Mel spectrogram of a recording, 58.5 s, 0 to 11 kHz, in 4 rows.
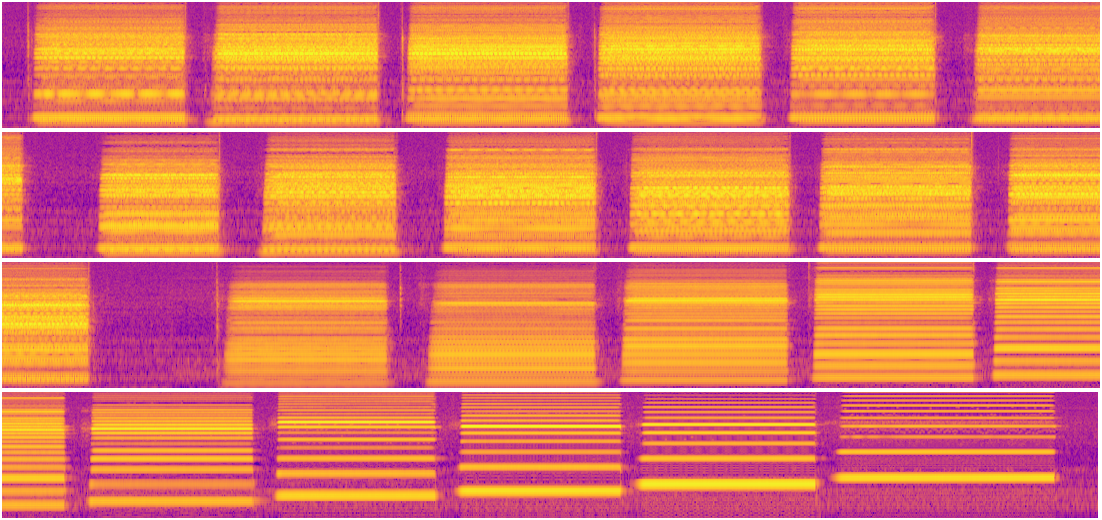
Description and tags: I sampled a small Magnus Chord organ. It's an electric instrument with a wind blower and the sound of an accordeon. First in the file are two sets of chords: first major, then minor. Followed by single tones, every 3 notes. With these it's simple to DIY a sample instrument for your favorite sequencer.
